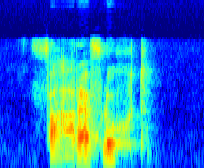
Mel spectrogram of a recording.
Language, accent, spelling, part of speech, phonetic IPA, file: German, Austria, Fahrerflucht, noun, [ˈfaːʁɐˌflʊxt], De-at-Fahrerflucht.ogg
- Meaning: hit-and-run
